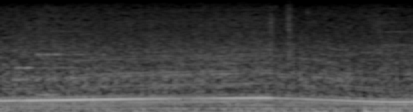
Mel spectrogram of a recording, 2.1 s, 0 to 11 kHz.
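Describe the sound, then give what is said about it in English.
A car engine revs steadily in a road race in an Xbox 360 video game, a continuous loud buzzing drone whose pitch climbs slightly, holds, then dips near the end. “Obviously, a road race is too much for the Xbox 360.”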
